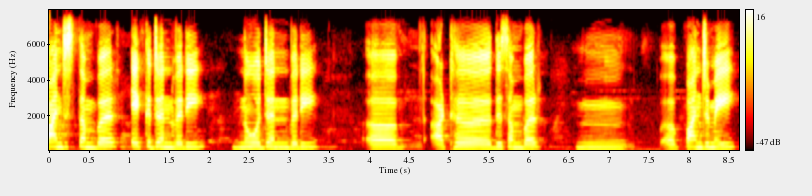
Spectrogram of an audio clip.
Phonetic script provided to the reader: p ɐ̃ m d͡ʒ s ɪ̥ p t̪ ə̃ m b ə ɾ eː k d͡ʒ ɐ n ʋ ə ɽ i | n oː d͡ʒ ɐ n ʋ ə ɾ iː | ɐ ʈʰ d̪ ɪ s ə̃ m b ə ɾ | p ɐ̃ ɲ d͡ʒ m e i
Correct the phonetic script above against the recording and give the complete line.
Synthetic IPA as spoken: p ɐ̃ ɲ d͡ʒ s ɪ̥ t̪ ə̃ m b ə ɾ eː k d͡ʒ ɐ n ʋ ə ɾ i | n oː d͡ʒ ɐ n ʋ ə ɾ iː | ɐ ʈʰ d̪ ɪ s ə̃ m b ə ɾ | p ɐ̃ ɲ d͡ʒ m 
